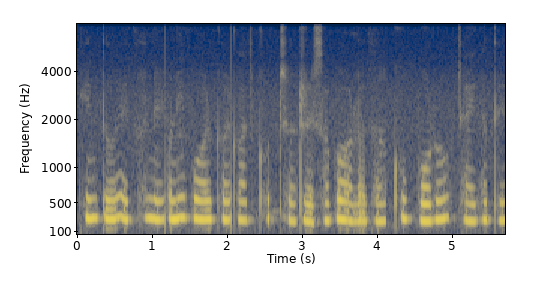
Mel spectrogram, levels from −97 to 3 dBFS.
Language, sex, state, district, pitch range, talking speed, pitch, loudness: Bengali, female, West Bengal, Kolkata, 250-275 Hz, 135 wpm, 265 Hz, -15 LUFS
